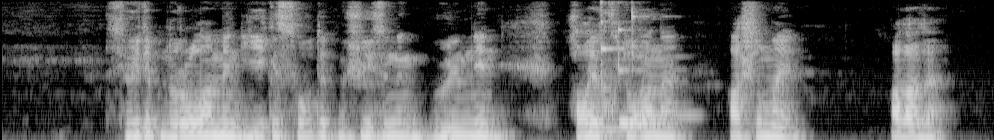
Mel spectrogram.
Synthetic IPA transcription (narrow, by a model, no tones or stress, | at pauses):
sɵjt̪ɪpnʊɾulˠɑme̞ne̞kʲɪsowd̪əkmʏʃe̞s̬ɪnɪŋbɵlɪmɪne̞ɴqʰɑlˠɑjqʰʊ̥t̪əlˠʁɑnə | ɑʃəlˠmɑj | ɑlˠɑd̪ə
